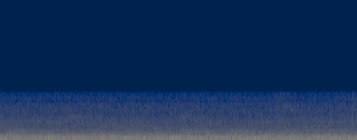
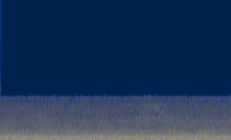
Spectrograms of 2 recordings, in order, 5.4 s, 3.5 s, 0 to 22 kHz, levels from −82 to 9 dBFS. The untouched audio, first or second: first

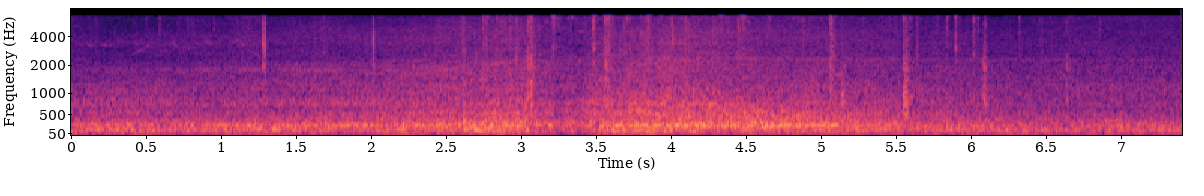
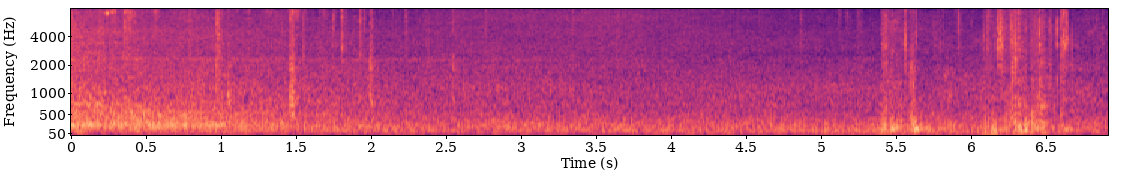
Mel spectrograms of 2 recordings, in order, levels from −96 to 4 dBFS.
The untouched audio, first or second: first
